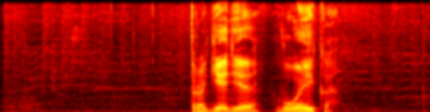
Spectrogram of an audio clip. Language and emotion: Russian, neutral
